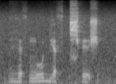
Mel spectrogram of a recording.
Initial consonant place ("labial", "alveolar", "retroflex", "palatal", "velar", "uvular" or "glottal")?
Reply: glottal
